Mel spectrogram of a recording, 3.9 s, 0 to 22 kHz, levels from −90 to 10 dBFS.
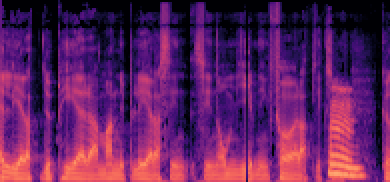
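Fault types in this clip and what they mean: Corrupt frame decoded: some bits in a compressed frame got flipped and the decoder played it anyway, so misread gains and codes put energy where it doesn't belong. You get two short bursts of about 40 ms, which points to a couple of damaged frames each time. The first is at 0.54 to 0.59 s, right before "manipulera sin sin", peaking around -15 dBFS. The second, at 2.44 to 2.48 s right after it, is much louder, near -5 dBFS.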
